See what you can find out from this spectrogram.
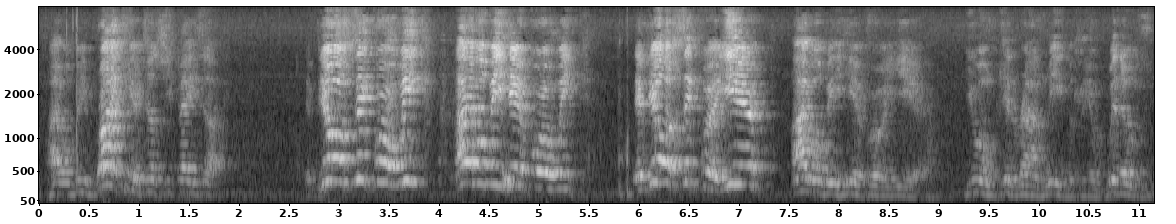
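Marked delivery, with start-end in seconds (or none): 2.7-8.9 loud, high vow to wait; defiant declaration. Acted. Creditor vowing to wait out the widow, loud and defiant. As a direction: hammer it home at her door.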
